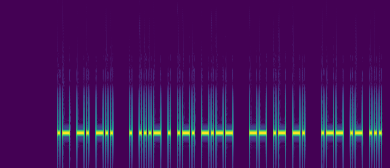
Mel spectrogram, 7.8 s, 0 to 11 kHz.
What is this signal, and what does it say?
Morse code, heard as a keyed tone, about 25 wpm, 700 Hz. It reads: AND EVERY MAN WAS
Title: Sentences from Top 1500 Words 25wpm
